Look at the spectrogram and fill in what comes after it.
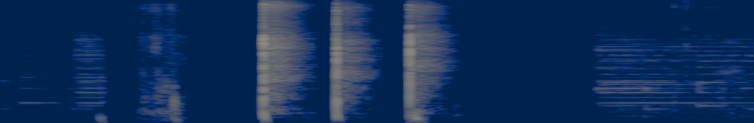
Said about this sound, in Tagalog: Tapos na ba mga bata? Kung tapos na, pumalakpak ng tatlo.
